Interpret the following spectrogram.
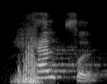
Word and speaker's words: helpful: So where should you give stress now? Where should you give stress now? At the beginning, at this HEL. Helpful.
